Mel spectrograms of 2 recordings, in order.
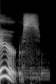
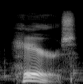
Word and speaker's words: heirs: The rest goes to the heirs. Heirs, not hairs.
